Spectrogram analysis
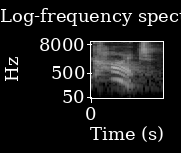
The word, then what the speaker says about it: kite: for I is I but if we put a silent E on the end of kit the word changes into kite cite notice how the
